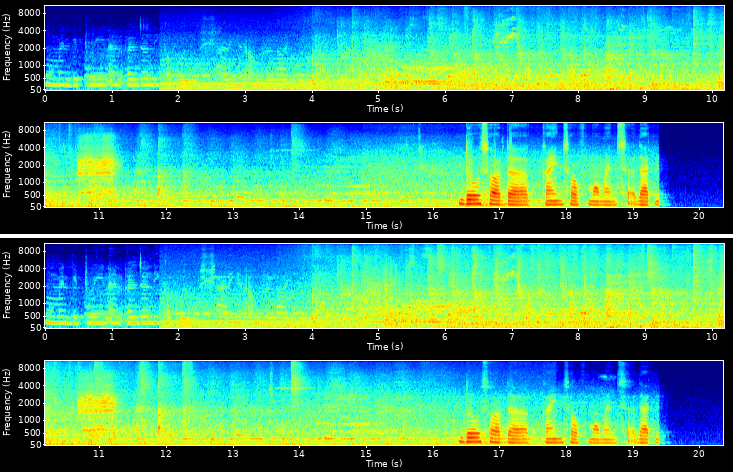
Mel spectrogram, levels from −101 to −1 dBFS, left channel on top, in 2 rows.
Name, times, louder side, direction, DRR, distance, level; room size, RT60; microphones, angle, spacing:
voice 1, 0.0-14.6, right 2 dB, 90° right, 2.2 m, -40 dB
sound 1, 0.6-18.7, right 2 dB, 55° right, 2.2 m, -38 dB
Run, 1.7-17.8, right 2 dB, 35° right, 1.4 m, -32 dB
sound 2, 5.7-11.2, right 1 dB, ahead, 2.5 m, -33 dB
voice 2, 14.9-19.4, left 3 dB, 75° left, 0.7 m, -22 dB
27.0 x 10.0 x 2.5 m
head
